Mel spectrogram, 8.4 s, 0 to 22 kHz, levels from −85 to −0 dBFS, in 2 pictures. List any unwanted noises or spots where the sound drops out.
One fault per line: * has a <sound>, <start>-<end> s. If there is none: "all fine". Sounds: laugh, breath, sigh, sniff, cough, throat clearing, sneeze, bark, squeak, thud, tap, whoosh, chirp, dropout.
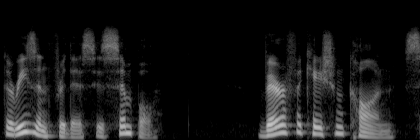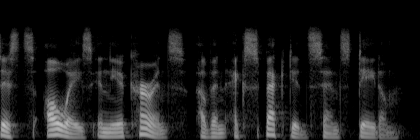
all fine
